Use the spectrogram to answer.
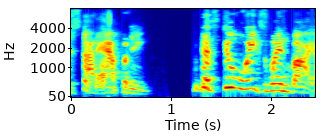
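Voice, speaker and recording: A man speaks in a raised, projected voice at an extremely high pitch, his tone bright and sharp. His intonation is lively and his pace moderate. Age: 70s. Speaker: motivational speaker. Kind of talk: motivational talk.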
